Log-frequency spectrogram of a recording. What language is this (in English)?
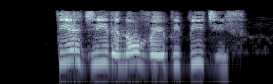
Esperanto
